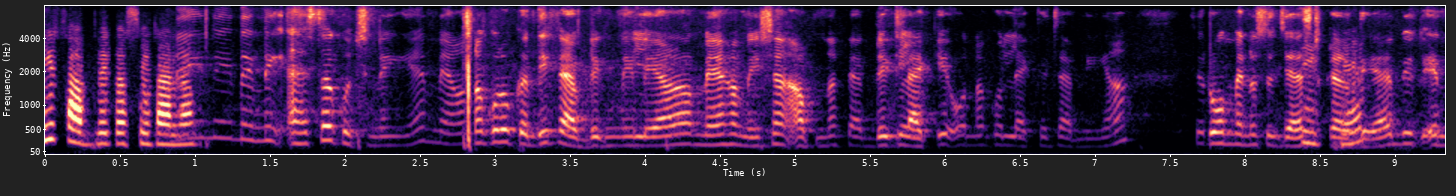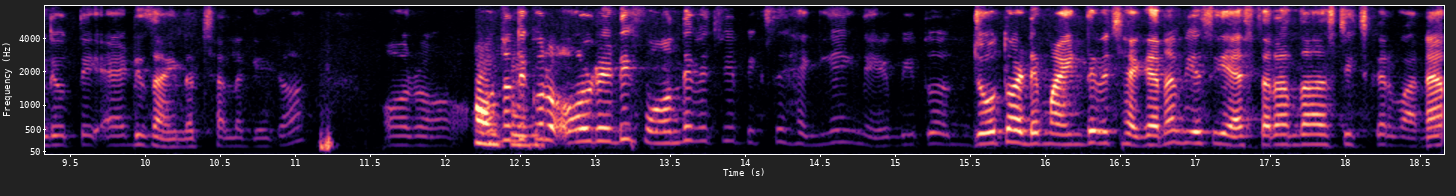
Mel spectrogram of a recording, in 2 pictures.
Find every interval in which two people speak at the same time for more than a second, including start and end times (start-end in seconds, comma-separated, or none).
none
